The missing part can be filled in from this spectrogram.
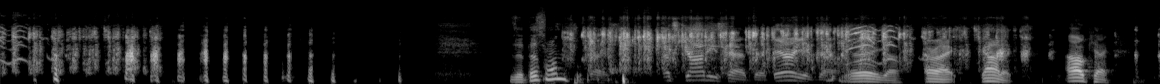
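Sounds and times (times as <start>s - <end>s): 
laughter: 0.0s - 3.4s, 5.6s - 11.6s
speech: 0.5s - 0.8s, 5.1s - 6.2s, 6.8s - 11.2s
toy duck in a guitar headstock honking: 5.8s - 10.2s.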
